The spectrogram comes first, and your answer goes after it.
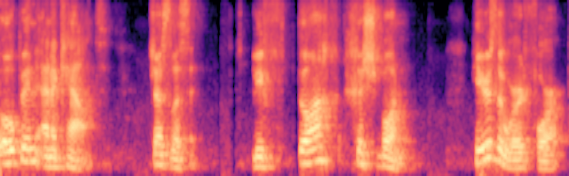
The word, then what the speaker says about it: לפתוח: Liftoach. Toach. Toach. Lif. Liftoach.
